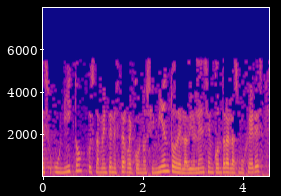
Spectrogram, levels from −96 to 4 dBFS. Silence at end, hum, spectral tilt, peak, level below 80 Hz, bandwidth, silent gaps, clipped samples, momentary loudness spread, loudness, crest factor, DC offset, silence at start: 0 s; none; -10 dB/octave; -8 dBFS; -50 dBFS; 5.8 kHz; none; under 0.1%; 6 LU; -27 LUFS; 18 dB; under 0.1%; 0 s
